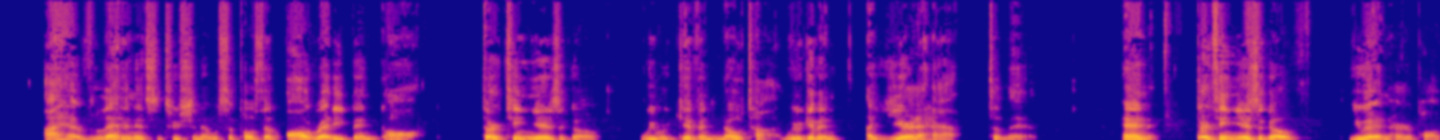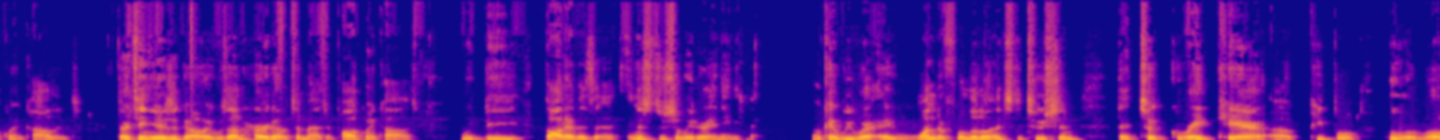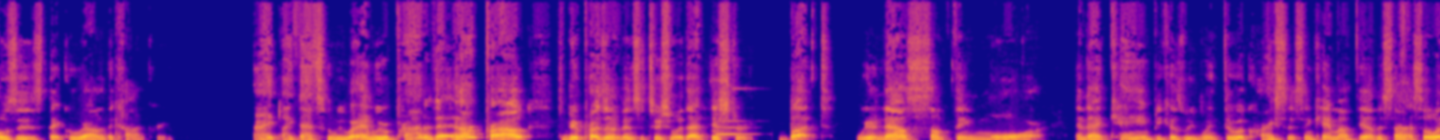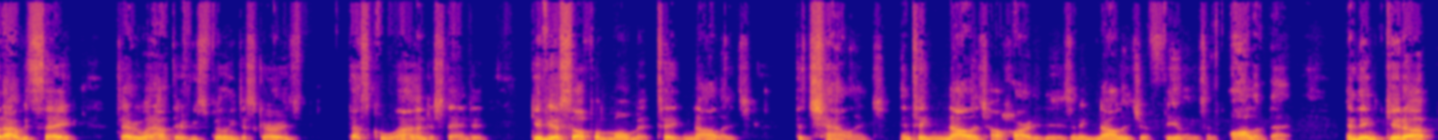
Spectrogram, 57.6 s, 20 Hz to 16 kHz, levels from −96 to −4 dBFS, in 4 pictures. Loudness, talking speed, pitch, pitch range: -23 LUFS, 185 wpm, 130 Hz, 105-150 Hz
